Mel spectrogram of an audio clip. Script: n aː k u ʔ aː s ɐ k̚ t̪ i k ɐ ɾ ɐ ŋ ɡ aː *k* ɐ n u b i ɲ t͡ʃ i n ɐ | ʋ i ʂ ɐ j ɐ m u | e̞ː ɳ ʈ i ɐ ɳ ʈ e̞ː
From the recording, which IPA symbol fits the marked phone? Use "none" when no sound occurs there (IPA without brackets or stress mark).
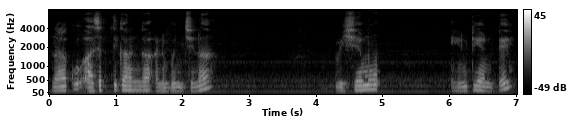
ʔ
